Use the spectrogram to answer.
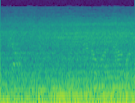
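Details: Ford Everest after no-crank no-start fixed by repairing BCM shorted by rodent-chewed wiring: deep steady low idle rumble with smooth even beat, no knocks or squeals; running normally.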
